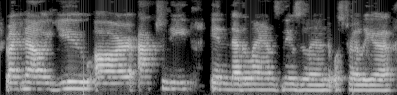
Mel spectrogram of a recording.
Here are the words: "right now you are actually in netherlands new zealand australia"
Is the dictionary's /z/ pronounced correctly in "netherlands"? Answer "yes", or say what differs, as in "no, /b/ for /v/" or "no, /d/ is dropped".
yes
